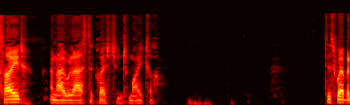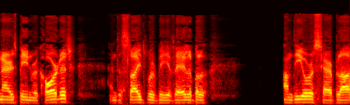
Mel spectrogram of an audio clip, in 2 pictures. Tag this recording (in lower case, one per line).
speech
